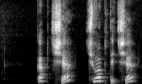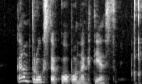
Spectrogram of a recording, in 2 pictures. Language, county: Lithuanian, Tauragė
